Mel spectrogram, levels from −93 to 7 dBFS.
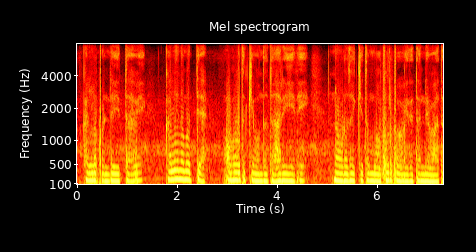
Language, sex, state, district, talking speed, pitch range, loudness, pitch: Kannada, male, Karnataka, Bellary, 105 wpm, 145-165 Hz, -12 LUFS, 155 Hz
